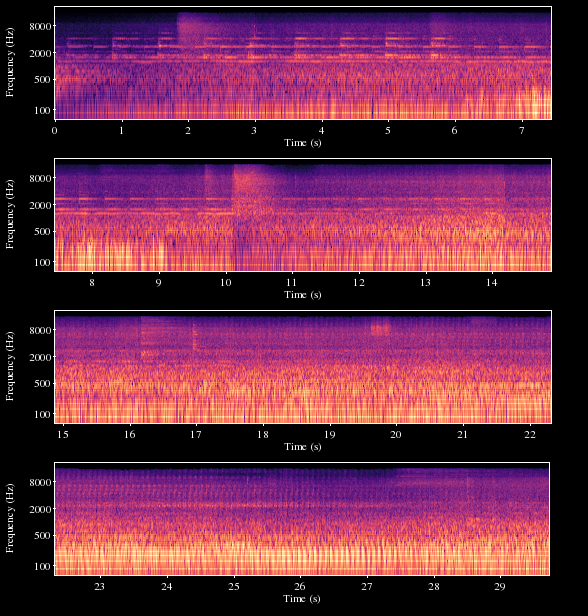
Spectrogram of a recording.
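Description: A string of CSX diesel locomotives hauling a freight train passes close by. A grade-crossing bell rings steadily at first, then the engines and the wheels on the rails grow louder and fill the sound as the locomotives go by.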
